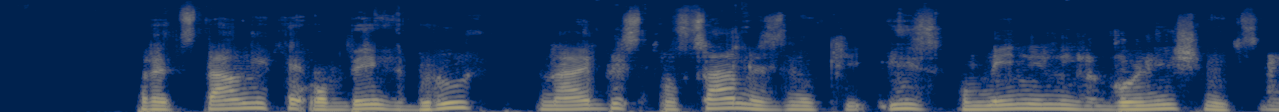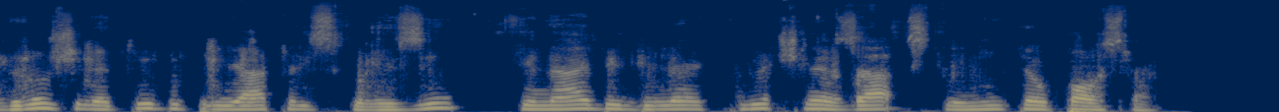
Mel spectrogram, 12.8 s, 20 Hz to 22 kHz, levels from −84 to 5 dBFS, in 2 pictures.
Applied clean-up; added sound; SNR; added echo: neural mask model Resemble Enhance denoiser.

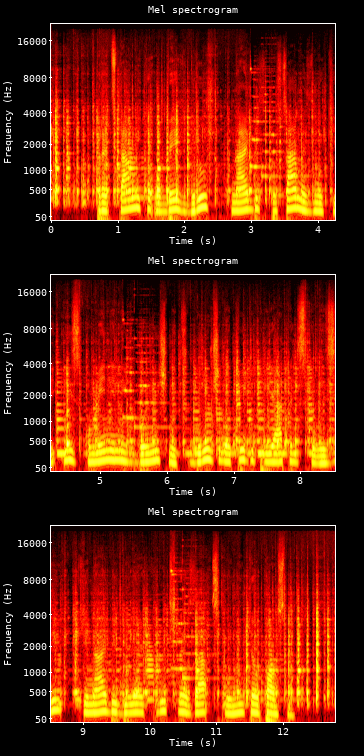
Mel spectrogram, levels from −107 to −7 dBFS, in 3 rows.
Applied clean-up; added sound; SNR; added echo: neural mask model RNNoise.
